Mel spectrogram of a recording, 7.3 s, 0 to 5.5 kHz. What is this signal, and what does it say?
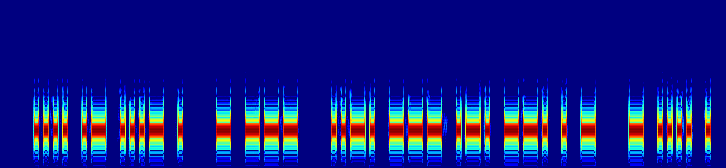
Morse code, heard as a keyed tone, about 25 wpm, 600 Hz. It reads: HAVE TO FORGET THE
